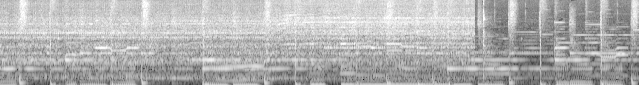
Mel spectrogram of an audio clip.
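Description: Electric stand mixer running steadily, its flat beater working an egg into creamed batter, under background music; the mixer noise stops about five seconds in.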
